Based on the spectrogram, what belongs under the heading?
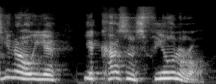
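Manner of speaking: put-on high-pitched Boston mom accent. Mother reminding son of a family funeral, Boston accent. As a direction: imitate Mom's Boston accent, pitched well up. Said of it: "she says in that Boston accent".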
